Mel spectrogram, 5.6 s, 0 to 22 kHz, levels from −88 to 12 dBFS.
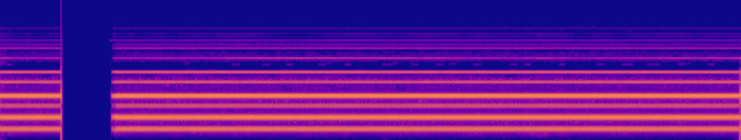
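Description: From 0.47 to 1.24 s the music cuts out for 0.36 s and returns 0.42 s earlier, repeating material: a stream reconnect restarted the decoder mid-stream.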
